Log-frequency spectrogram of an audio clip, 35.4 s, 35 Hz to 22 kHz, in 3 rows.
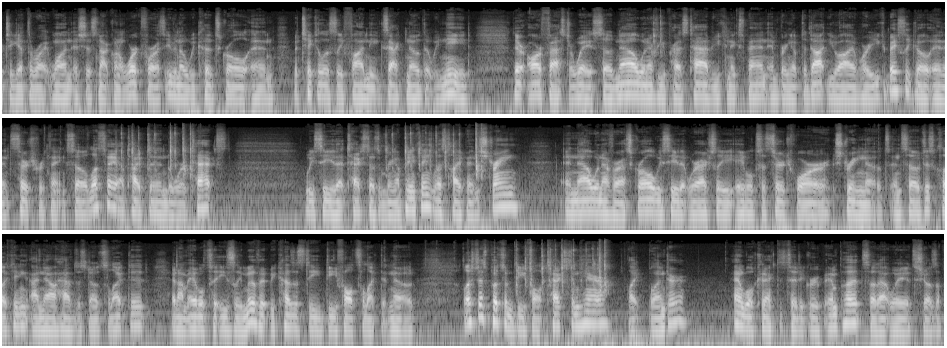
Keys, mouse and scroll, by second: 0.1 scroll down 1, 0.9 scroll down 1, 1.8-3.4 scroll down 4, 4.0 scroll down 1, 4.6 scroll down 1, 9.2-12.3 drag, 12.5 click, 13.2-13.9 typing, 14.0 Return, 15.7 click, 16.5-17.4 typing, 17.7 Return, 18.7-19.8 scroll up 1, 19.8-20.3 scroll down 1, 20.3-22.1 scroll up 1, 22.7-28.9 drag, 30.1-30.9 typing, 31.0 Return, 32.6-34.1 drag, 34.1 click.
